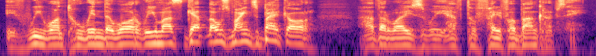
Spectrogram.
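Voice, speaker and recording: An actor playing a stern, devout military commander who gives solemn, formal and deliberate briefings in a video game. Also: male voice, on the low side, breathy edge. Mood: firm, urgent.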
